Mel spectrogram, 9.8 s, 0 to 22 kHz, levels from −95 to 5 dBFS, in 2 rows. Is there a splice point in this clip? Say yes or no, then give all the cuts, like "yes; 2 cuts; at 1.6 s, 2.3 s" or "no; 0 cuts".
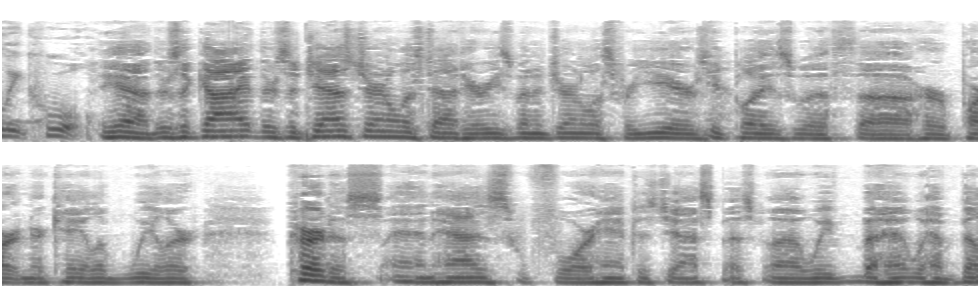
yes; 3 cuts; at 3.5 s, 6.8 s, 8.7 s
